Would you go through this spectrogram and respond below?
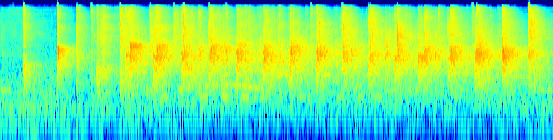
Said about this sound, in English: Let's a round of applause. Let's keep it going for a second.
